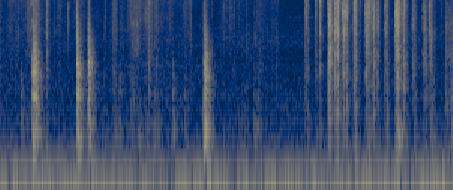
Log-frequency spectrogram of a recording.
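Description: Sacred spirit reading cards being shuffled and handled, giving sharp, close papery slaps and riffles. Several isolated snaps come first, then a quick cluster of shuffling bursts, with no voices.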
